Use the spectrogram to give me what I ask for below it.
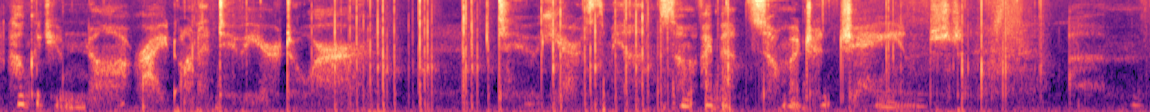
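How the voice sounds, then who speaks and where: A woman chatting casually in an excited, gushing whisper for an ASMR video, with playful slang. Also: lowish voice, gravelly, low-quality recording. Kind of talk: whispered ASMR merch haul chat.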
